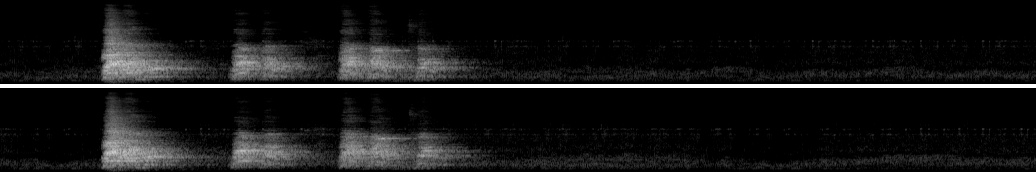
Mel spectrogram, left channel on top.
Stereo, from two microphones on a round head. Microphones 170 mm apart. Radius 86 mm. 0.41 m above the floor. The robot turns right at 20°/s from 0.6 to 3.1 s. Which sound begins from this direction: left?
A dog barking, at 1.0 s.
